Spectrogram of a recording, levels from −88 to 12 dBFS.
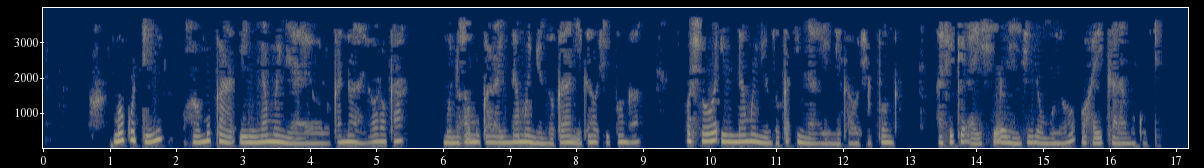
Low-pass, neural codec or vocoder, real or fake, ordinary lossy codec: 3.6 kHz; none; real; MP3, 16 kbps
